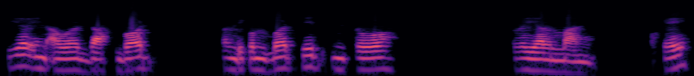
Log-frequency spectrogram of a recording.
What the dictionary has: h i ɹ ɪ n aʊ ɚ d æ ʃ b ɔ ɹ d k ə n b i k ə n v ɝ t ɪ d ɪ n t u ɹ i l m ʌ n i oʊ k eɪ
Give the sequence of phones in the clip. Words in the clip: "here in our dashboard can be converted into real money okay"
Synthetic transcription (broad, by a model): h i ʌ ɪ n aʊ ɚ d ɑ s b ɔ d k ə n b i k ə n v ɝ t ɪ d ɪ n t u ɹ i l m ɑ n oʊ k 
